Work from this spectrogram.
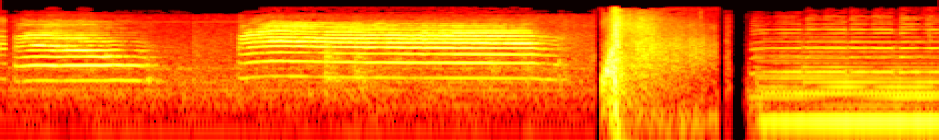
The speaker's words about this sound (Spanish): Mira que el gato está llorando.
